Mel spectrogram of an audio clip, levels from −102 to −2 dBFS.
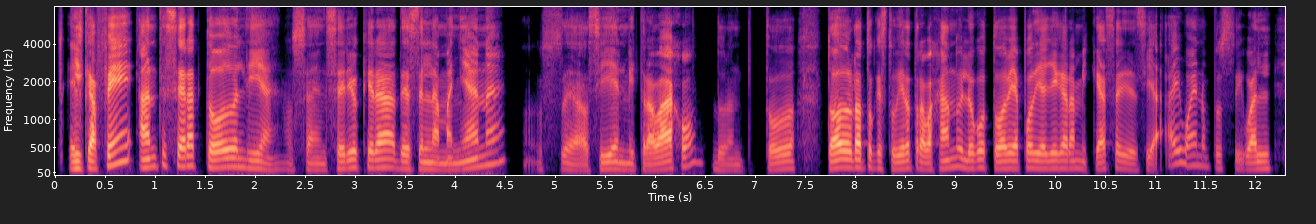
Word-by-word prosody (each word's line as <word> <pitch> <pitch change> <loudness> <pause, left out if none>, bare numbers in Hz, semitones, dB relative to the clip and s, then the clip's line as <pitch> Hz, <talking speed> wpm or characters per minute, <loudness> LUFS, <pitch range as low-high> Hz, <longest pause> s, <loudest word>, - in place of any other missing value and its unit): El 125 +1 +3
café 185 - +7
antes 155 +6 +2
era 170 +1 +7
todo 150 -1 +2
el 155 - -4
día, 130 -6 -3
o - - -20
sea, 110 -1 -6
en 105 0 -14
serio 130 +6 -1
que - - -10
era 145 +1 +4
desde 125 -1 -2
en 120 - -4
la 115 - 0
mañana, 150 - -2 0.3
o - - -24
sea, - - -8
así 120 +1 -5
en 125 -2 -4
mi 110 -1 -9
trabajo, 125 - +2 0.2
durante 100 -3 -17
todo 120 +4 -5 0.3
todo 140 +3 +5
el 145 - +2
rato 145 - +3
que 135 - -6
estuviera 125 +1 -3
trabajando, 135 +8 -2
y - - -5
luego 140 +2 -3
todavía 130 -1 0
podía 135 -1 -2
llegar 135 0 -1
a - - -2
mi 130 -3 -14
casa 115 +4 -3
y - - -7
decía: 105 -3 -8
"Ay, 210 +4 -6
bueno, 180 -4 -8
pues, 125 -6 -13
igual 120 +2 -4
130 Hz, 220 wpm, -24 LUFS, 120-150 Hz, 0.3 s, café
